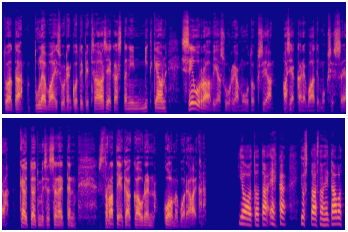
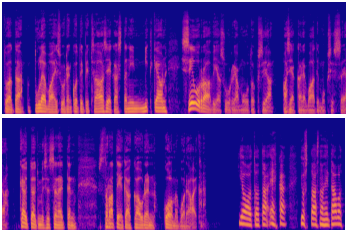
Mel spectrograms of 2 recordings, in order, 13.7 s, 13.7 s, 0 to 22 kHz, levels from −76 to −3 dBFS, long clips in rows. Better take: second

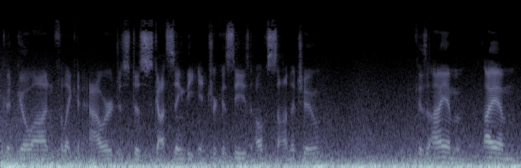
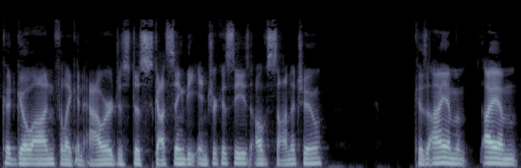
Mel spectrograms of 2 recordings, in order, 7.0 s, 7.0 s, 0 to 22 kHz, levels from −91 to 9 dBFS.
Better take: second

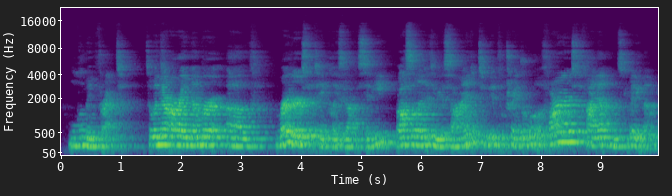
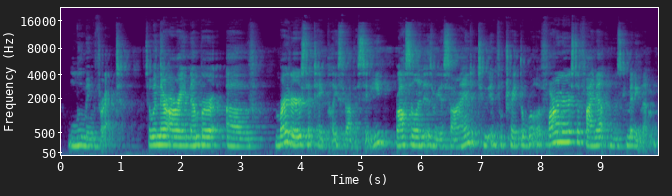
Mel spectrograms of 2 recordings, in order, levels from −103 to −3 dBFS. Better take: second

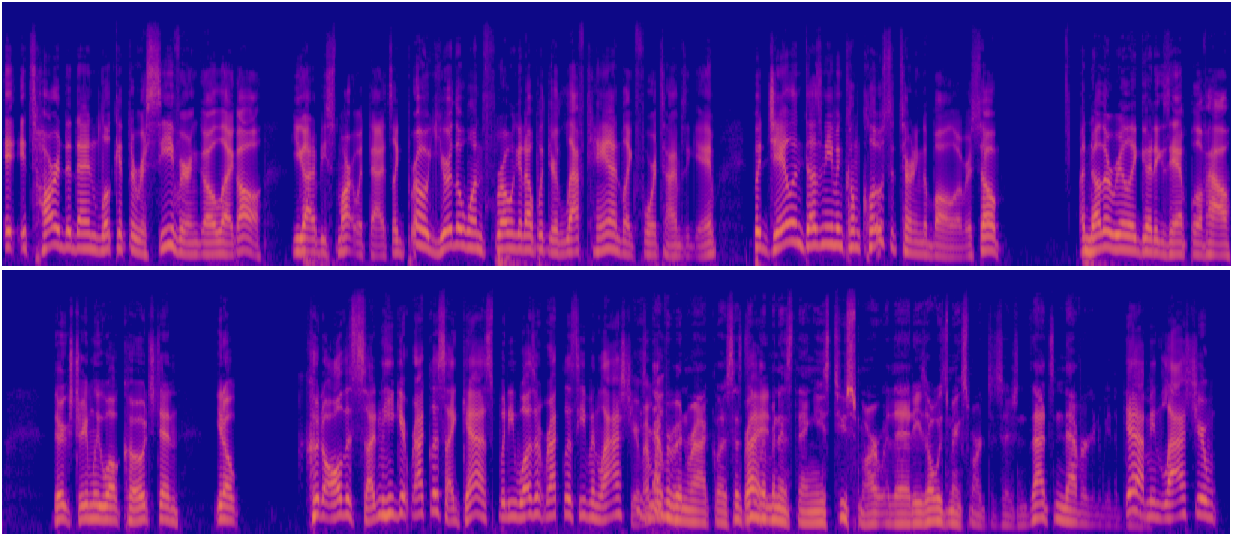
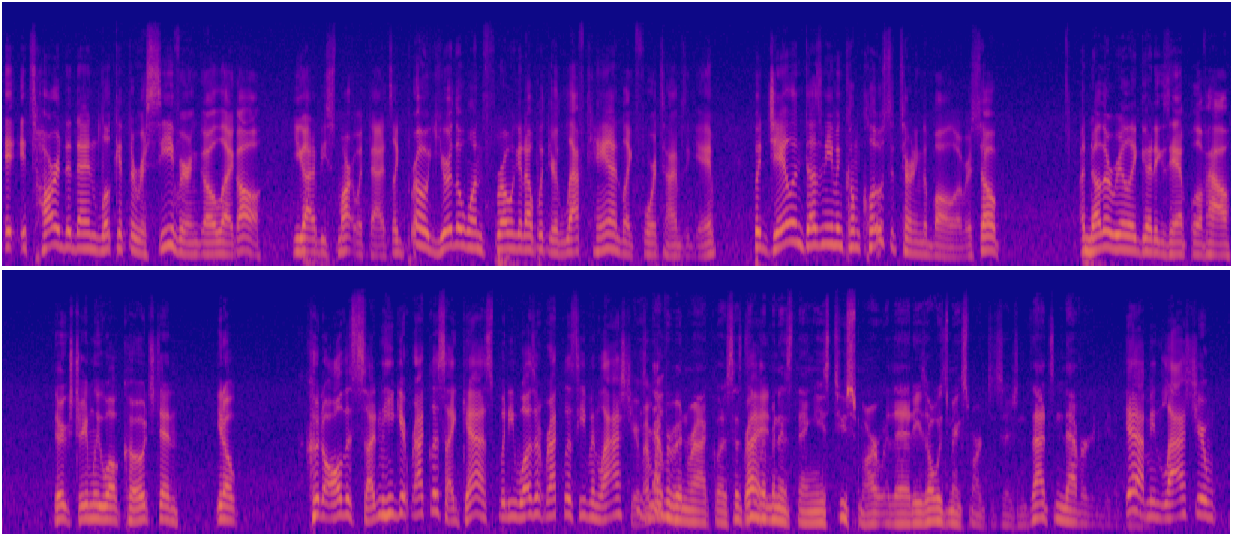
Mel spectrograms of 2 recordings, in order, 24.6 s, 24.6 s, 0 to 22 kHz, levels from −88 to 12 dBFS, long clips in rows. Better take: first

